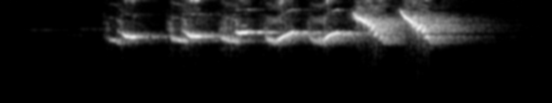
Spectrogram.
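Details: Double-collared seedeater tutor song in the Tui Tui Fibra style, meant for captive birds. Clear, high whistled notes speed up into rapid rising-and-falling slurs and finish on a fading held tone, about two seconds long, with silent background.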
